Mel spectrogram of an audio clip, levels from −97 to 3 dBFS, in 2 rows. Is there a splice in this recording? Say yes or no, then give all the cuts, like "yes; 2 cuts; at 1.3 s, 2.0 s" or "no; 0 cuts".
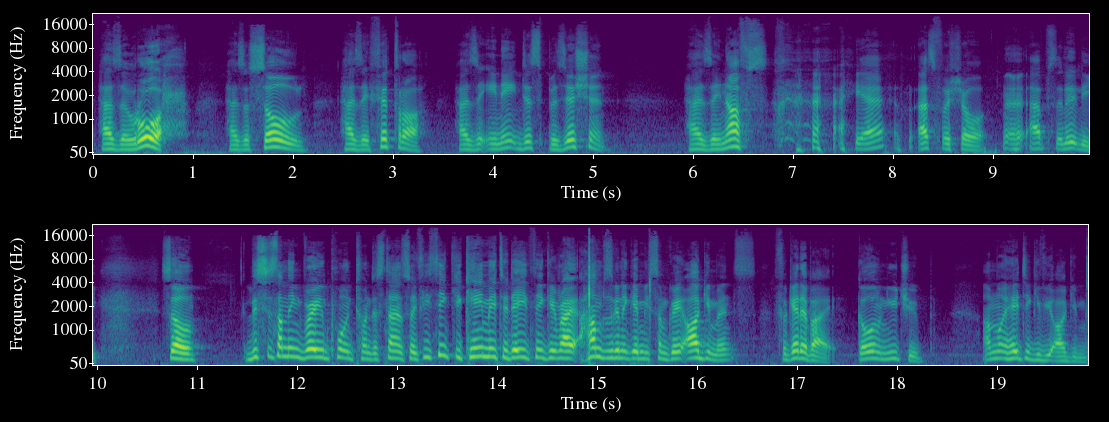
no; 0 cuts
